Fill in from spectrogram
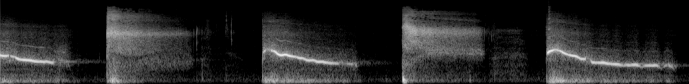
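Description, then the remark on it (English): A voice imitates fireworks three times, each a falling whistle followed by a breathy hissing burst, the pattern repeating in a steady rhythm, loud with no other talk. “It's almost like have you ever been at the fireworks? And at the very beginning, you're, you're listening and you're watching, and it's like, then”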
